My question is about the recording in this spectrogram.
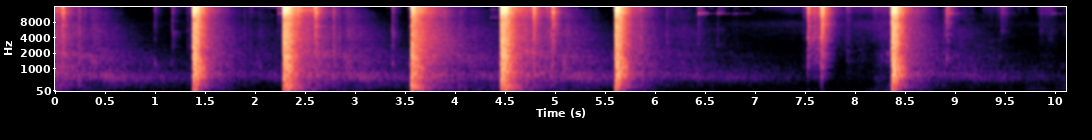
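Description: Mossberg shotgun fired six times, the first five about a second apart and the last after a longer pause, each blast followed by a short fading echo. A lighter double knock comes shortly before the last shot.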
